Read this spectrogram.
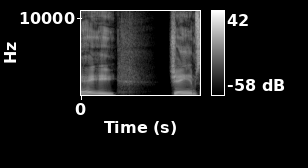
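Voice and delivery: usual speaking voice

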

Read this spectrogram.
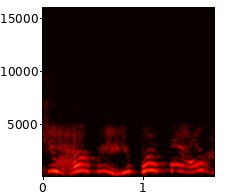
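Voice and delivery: very high mock-wounded wail; hammed-up hurt, pitched sky-high; dramatic heartbreak. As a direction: play the heartbroken drama queen. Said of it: "I'm dramatic".

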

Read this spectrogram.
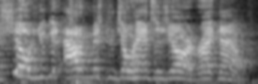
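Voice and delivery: loud, sharp parental scolding. Retold or imitated. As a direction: snap at the kid across the yard. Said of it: "He's like".

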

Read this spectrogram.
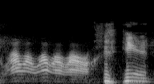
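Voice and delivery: replaying the same muddy wow wow sound; garbled recording mimic. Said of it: "No, listen again".

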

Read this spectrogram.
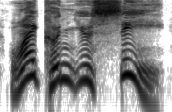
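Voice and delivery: slow, high-pitched interrogation; demanding. A narrator's reading. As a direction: press the maid sternly for an answer. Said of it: "demanded her mistress".

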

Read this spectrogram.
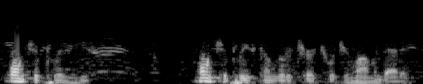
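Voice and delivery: low, soft maternal pleading; hushed plea. Retold or imitated. Mother asking her son to come to church, hushed plea. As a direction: plead gently, dropping very low and quiet.

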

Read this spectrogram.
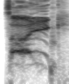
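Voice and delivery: teacher shouting psych, squeaky and hammed-up; mock gotcha shout. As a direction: yelp it like a prank reveal. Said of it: "She'll be like".

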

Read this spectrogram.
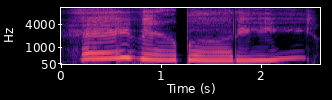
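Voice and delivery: put-on very high, sing-song baby talk; pet voice. Shown as a demonstration. Co-host mocks talking to a pet, squeaky high. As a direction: coo it up high like greeting a puppy. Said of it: "like, like".

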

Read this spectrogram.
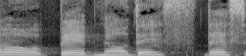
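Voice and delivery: high, insistent retold reassurance; reassuring father. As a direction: imitate a dad urgently comforting his child. Father answering his crying daughter.

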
